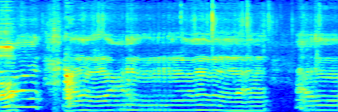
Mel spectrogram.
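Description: A Weimaraner's drawn-out grumbling growl: a short one at the start, then one long, steady one from about a second in that cuts off shortly before the end.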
